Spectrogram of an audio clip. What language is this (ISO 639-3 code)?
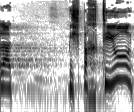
heb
